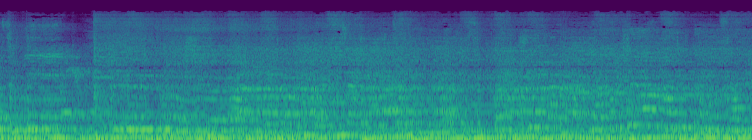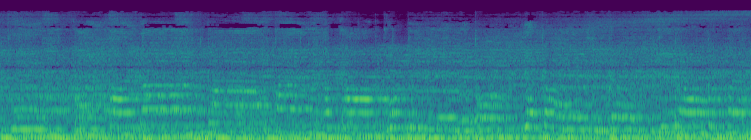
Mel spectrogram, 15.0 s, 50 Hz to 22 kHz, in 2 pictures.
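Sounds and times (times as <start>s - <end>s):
live band music: 0.0s - 15.0s
person singing: 0.0s - 15.0s.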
